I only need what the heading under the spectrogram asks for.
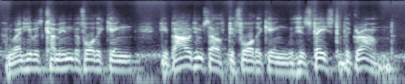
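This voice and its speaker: A man's voice: on the low side, fast talker, darkish tone, a little hiss or hum. A man narrating scripture in a solemn, scripted style on an old cassette recording.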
